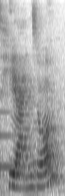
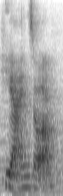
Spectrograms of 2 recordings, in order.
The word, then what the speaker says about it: hiányzol: And you say the N and the Y. That's one letter. So to pronounce it, think about like saying New York. I know a lot of people say different, like someone say New York, like N, and someone would say N, New York.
